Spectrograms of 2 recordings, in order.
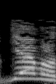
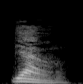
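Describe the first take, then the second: First: "diavolo" flung out high and loud, then falling; exasperated outburst. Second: A low, loud, heavy "Diavolo" on a falling tune; exasperated curse. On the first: D'Artagnan at his servant's third no, a high loud curse. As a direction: blow up on this one. Peak of the cursing. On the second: D'Artagnan to his servant after a no, a low loud curse. Master cursing each no. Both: Acted.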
